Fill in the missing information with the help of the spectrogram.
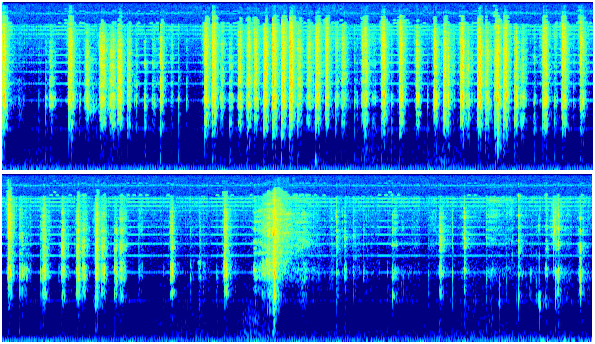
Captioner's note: tea shaking sounds and tapping sounds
